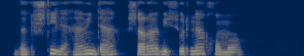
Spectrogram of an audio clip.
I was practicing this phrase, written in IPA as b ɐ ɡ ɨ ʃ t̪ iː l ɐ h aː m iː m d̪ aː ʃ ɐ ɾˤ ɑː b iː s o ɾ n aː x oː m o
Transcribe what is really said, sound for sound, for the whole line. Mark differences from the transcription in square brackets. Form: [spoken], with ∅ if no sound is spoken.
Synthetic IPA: b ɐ ɡ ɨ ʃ t̪ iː l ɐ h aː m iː [n] d̪ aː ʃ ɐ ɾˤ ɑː b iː s [u] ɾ n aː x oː m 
